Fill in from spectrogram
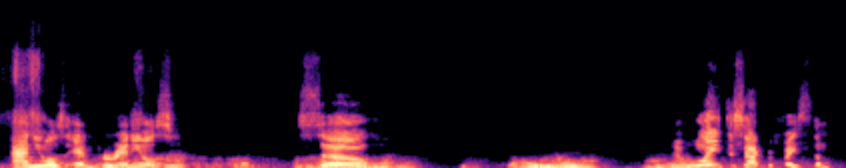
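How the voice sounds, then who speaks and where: A woman chatting loudly while she works in her garden, explaining her steps as she digs. Her mic is clipped to a nearby trellis, and she rambles and hunts for words. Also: on the high side, low-quality recording. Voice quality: loud voice. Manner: talks while digging in the garden. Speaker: gardening vlogger. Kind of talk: casual how-to narration while working. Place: outdoor garden.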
